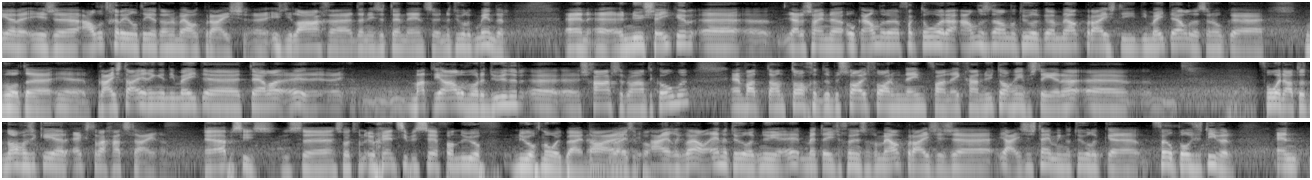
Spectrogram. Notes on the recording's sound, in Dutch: Tijdens een live-podcast op de RMV in Gorinchem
